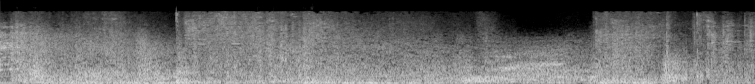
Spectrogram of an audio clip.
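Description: A loud, sustained roaring blast of a car exploding in the film Transporter (2002), with crackling debris and rumble filling the air before a brief dip and another surge.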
